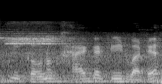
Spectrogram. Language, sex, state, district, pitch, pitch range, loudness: Hindi, male, Bihar, Gopalganj, 135 Hz, 125-145 Hz, -16 LUFS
